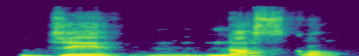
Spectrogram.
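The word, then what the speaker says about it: γινώσκω: And it is pronounced gnosko, right? Gnosko, right?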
